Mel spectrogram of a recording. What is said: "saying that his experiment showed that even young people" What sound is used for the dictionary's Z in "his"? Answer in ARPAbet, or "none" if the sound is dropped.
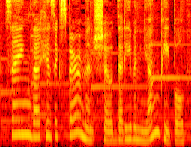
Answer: Z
